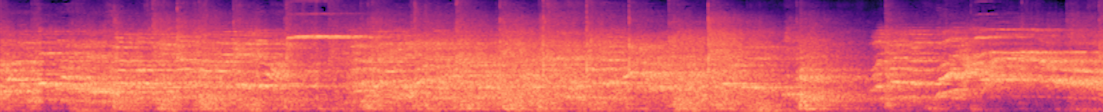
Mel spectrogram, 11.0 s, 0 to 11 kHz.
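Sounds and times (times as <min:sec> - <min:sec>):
girls shouting: 0:08.7 - 0:11.0.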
